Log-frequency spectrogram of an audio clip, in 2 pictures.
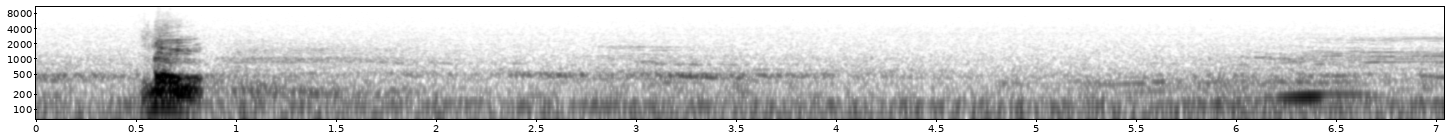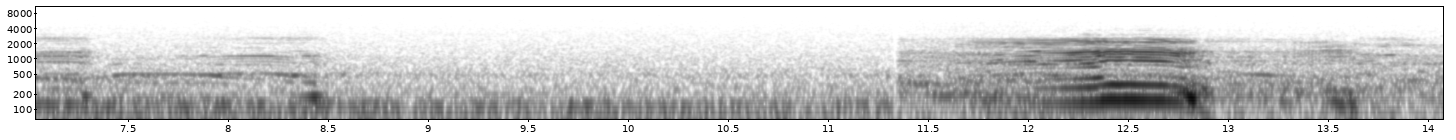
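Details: A red deer gives deep, drawn-out roaring calls with a rough, moaning tone, recorded in autumn (Indian summer) at Krasny Bor on 1 October 2015.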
